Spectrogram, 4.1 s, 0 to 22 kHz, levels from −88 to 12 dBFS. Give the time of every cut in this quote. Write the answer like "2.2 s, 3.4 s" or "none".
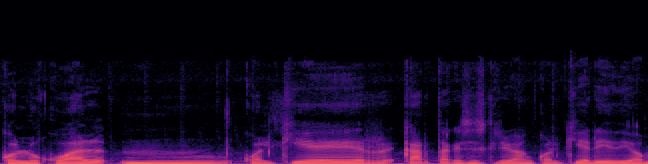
2.5 s

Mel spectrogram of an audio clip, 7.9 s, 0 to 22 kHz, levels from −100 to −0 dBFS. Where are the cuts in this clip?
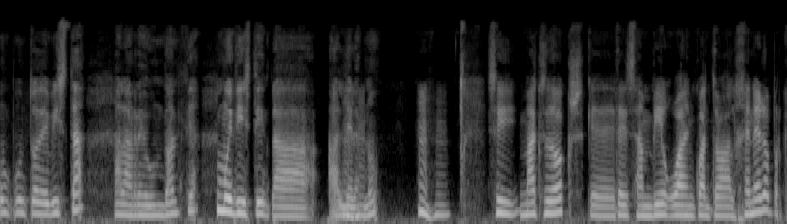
1.1 s, 2.2 s, 2.7 s, 3.6 s, 5.2 s, 6.1 s

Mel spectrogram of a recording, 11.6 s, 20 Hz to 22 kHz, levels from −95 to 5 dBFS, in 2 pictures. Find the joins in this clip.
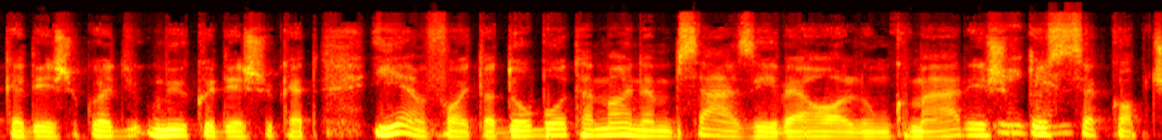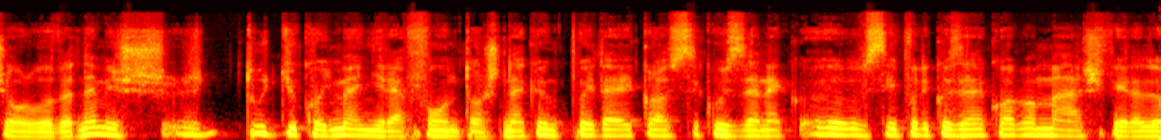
none

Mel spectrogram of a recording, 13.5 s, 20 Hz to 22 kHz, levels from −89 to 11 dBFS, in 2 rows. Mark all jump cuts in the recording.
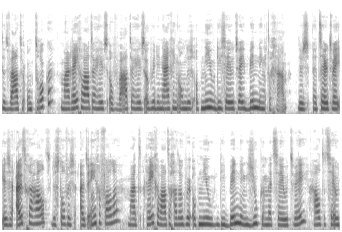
1.1 s, 5.3 s, 5.8 s

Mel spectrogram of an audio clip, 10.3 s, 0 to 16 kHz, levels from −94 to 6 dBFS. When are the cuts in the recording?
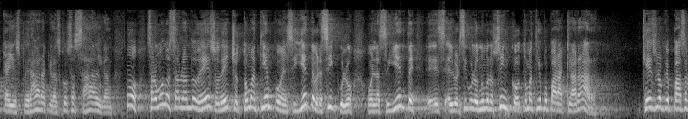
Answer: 1.9 s

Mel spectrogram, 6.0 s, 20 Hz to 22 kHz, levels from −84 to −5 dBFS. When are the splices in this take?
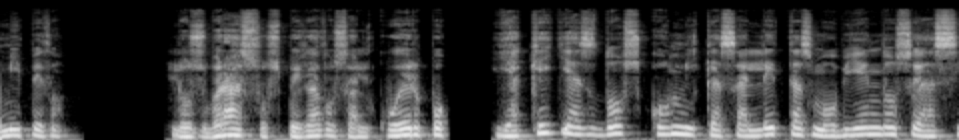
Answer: none

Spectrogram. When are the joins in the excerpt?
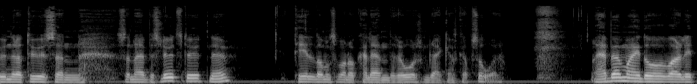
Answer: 1.8 s

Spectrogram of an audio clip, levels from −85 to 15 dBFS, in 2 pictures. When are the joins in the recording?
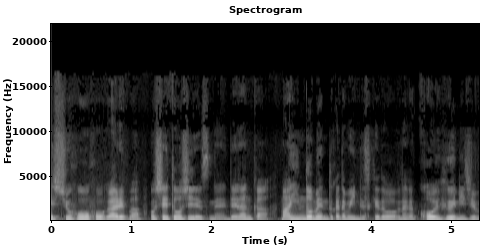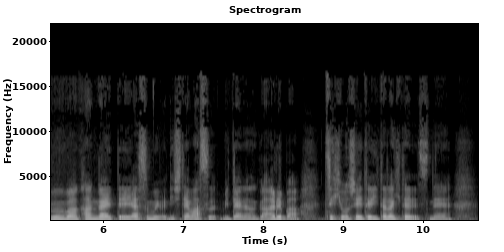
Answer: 1.2 s, 2.8 s

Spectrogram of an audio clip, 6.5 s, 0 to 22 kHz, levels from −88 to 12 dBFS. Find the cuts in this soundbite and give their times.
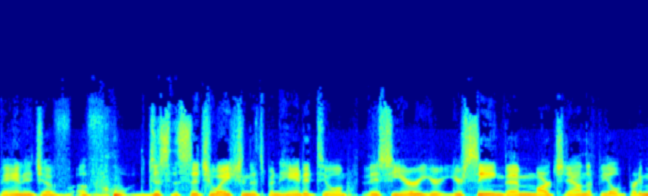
3.6 s

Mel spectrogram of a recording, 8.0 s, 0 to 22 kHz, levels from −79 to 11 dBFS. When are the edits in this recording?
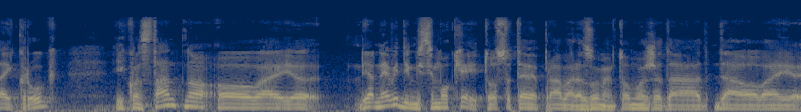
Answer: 7.0 s

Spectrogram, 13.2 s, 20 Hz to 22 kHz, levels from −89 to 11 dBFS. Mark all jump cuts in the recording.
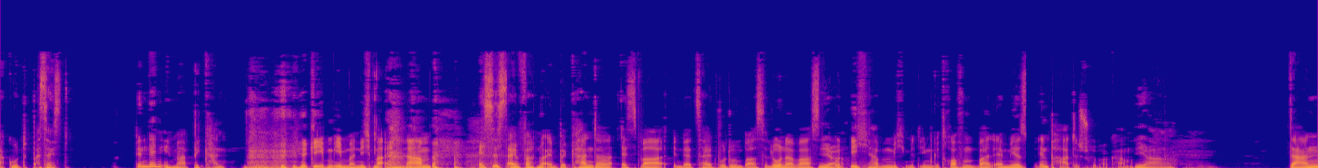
10.3 s

